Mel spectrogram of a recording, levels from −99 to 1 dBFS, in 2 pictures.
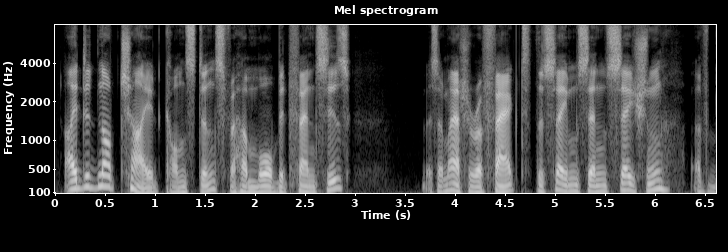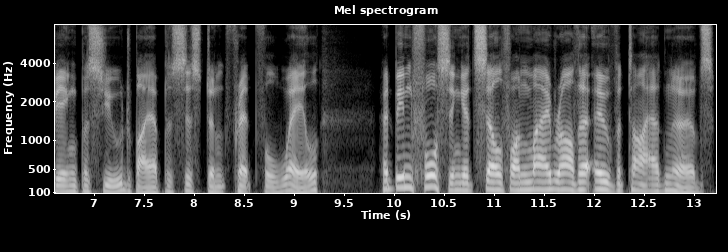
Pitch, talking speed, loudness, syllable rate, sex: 115 Hz, 160 wpm, -23 LUFS, 4.7 syllables/s, male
